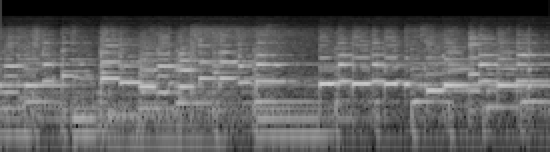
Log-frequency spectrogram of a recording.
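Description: Acoustic guitars of a bolero trio playing an instrumental interlude between verses. A lead guitar picks a quick melodic run over chords and low bass notes.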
